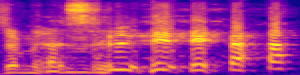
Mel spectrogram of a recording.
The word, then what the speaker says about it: demesne: This is actually just pronounced domain. Fun fact. Vesper domain. Domain. Crusader Kings? I know how to pronounce that. Yeah, you're right. Oh, it's actually... Demen. Demesne. Yeah, it's Demesne. The Mesne.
